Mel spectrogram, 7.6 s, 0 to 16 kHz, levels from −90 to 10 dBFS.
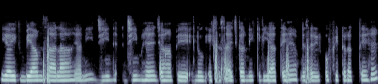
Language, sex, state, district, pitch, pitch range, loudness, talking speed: Hindi, female, Bihar, Purnia, 180 Hz, 175-190 Hz, -17 LUFS, 180 wpm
